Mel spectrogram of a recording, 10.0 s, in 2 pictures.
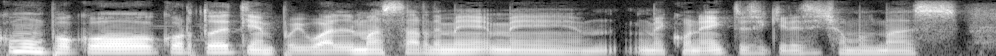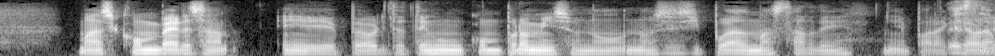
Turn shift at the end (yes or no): yes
